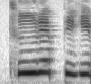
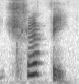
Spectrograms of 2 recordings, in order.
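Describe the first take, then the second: First: The opening is a plain separate 't' sound. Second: The opening is a blended 'ch'-like 'tr' sound. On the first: "트래픽이 맞는데" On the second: "tr 사운드니까"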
